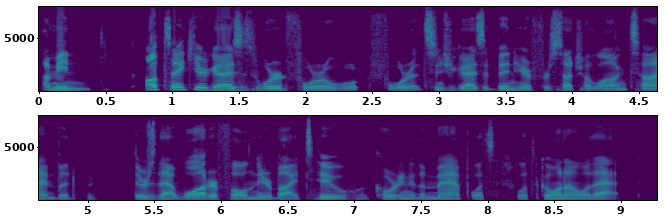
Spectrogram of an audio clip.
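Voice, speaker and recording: A man's voice: mid-range voice, normal speed, sharp tone, no echo. A man new to a tabletop group, speaking politely and asking careful questions. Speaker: new player. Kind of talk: casual tabletop banter.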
